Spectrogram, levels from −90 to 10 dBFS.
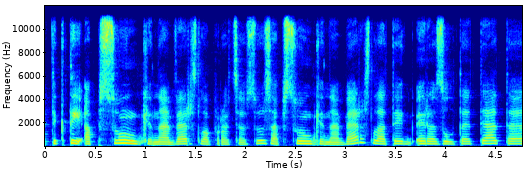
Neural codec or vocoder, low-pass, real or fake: none; 10.8 kHz; real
